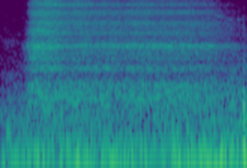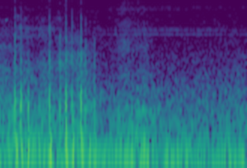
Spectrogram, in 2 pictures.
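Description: A long, steady breath through the nose during an alternate-nostril breath-control exercise, lasting about two and a half seconds, followed by several small clicks.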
